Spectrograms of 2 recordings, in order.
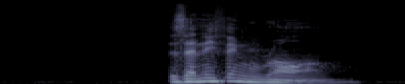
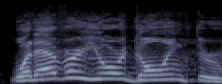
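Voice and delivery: WHATEVER called out high and loud; ringing call on WHATEVER; emphatic appeal; 8 semitones higher, 6 dB louder than usual. Acted. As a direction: lift WHATEVER and land it falling.

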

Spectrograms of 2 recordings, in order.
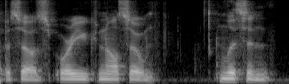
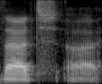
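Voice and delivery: usual speaking voice

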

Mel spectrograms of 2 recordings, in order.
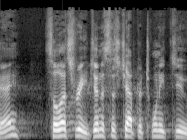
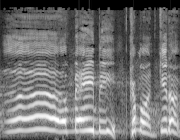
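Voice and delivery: higher pleading parent voice, coaxing; 9 semitones higher than usual. Retold or imitated. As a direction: nudge the kid to get up, pleading. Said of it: "Parents are like".

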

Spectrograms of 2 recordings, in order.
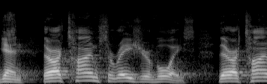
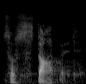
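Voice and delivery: a breathy hushed "so stop it"; whispered rebuke; 6 semitones lower, 12 dB quieter than usual. Real, not acted. Preacher pleading with his church, whispered. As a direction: whisper it as a firm plea.

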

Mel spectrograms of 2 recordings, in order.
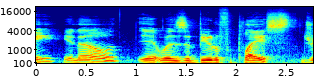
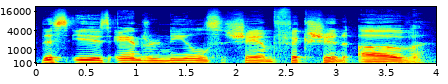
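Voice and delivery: normal talking voice

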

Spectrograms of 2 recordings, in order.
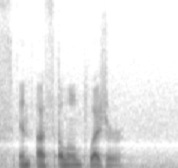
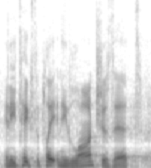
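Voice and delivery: ordinary delivery

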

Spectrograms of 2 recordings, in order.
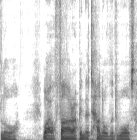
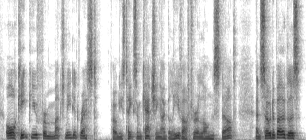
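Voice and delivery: high, louder parting taunt; cheeky Bilbo; 6 semitones higher, 4 dB louder than usual. A narrator's reading. Bilbo throws a parting shot at Smaug, high and cheeky. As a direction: toss it off pertly, lifting the last phrase.

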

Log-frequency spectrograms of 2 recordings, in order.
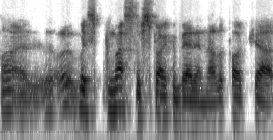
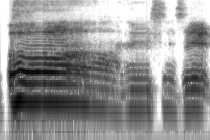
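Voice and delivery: sudden realization; 6 semitones higher, 4 dB louder, much slower than usual. Retold or imitated. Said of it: "and I was like".

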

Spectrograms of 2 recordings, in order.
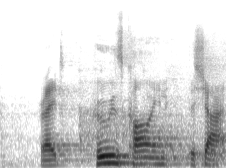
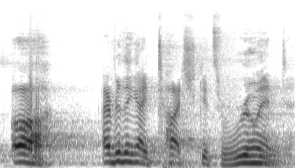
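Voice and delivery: a loud groan, then a higher, mildly exasperated whine; lightly voiced Charlie Brown, giving up in exasperation; 5 semitones higher, 4 dB louder than usual. Charlie Brown after the tree falls over, exasperated groan. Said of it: "in his exasperation".

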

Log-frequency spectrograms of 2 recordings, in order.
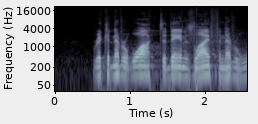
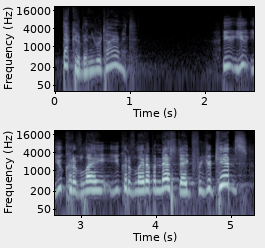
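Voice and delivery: high, stammering protest that gets louder; aghast reproach; 9 semitones higher, 5 dB louder, faster than usual. Acted. Friend protesting burned life savings, aghast and building. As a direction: splutter in rising disbelief.

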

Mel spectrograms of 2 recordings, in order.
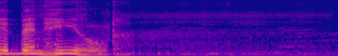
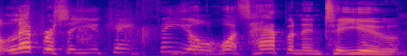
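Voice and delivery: ordinary talk, nothing marked

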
